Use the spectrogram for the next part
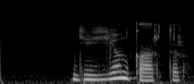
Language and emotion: Russian, neutral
